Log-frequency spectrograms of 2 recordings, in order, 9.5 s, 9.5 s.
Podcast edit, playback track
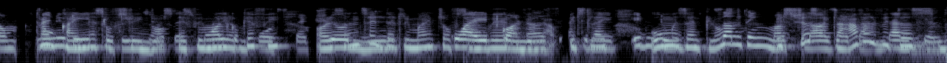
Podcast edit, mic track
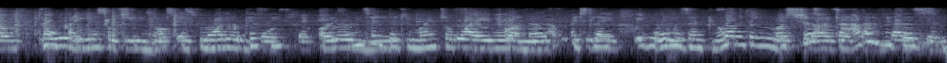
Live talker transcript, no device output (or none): none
